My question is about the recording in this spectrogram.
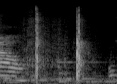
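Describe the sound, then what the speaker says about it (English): Three sharp hand claps, close by and evenly spaced, mark a round of applause at a children's Christmas unwrapping challenge at home. "Everybody, round of applause, Jagger."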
